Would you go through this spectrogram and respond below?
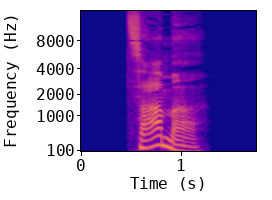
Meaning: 1. comparative degree of zahm 2. inflection of zahm: strong/mixed nominative masculine singular 3. inflection of zahm: strong genitive/dative feminine singular
- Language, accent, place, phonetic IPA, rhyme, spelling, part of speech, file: German, Germany, Berlin, [ˈt͡saːmɐ], -aːmɐ, zahmer, adjective, De-zahmer.ogg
